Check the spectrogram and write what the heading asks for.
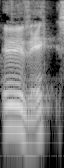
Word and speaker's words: Övik: But even Swedes call it Övik, so I think that's Övik, what I'll do as well.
